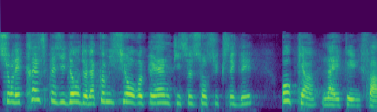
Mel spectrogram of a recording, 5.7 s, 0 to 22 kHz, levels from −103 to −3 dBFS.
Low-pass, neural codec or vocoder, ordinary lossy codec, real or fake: 7.2 kHz; codec, 44.1 kHz, 3.4 kbps, Pupu-Codec; AAC, 32 kbps; fake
